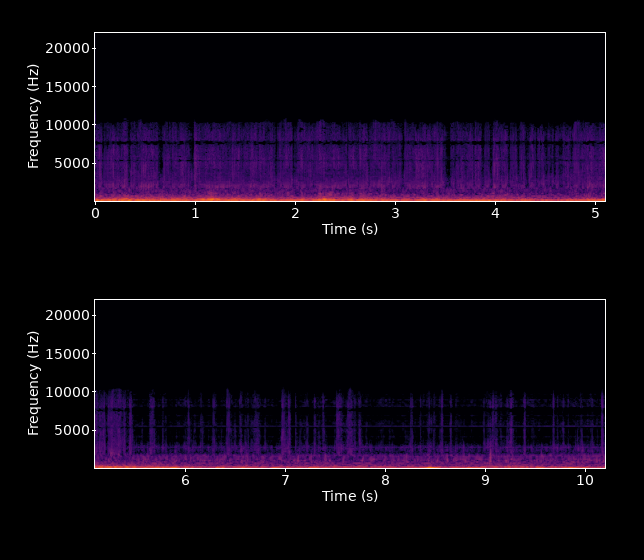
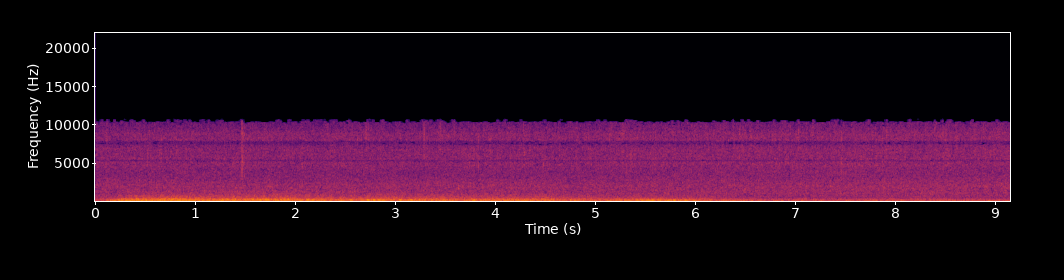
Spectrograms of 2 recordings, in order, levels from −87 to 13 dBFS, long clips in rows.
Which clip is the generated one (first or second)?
first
